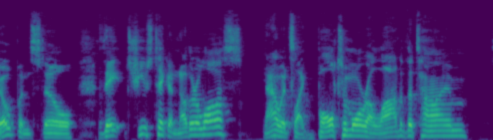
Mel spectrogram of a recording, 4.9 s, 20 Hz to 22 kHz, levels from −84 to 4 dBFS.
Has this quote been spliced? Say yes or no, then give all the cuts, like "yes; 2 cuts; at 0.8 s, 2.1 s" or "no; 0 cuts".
yes; 2 cuts; at 1.0 s, 2.5 s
